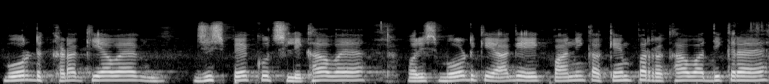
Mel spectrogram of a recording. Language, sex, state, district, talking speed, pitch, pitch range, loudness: Hindi, male, Rajasthan, Bikaner, 185 wpm, 190 Hz, 175-195 Hz, -13 LUFS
